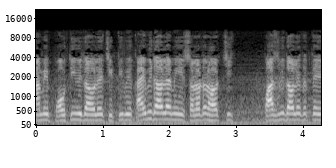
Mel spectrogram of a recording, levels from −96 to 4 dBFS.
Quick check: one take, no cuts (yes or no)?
yes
